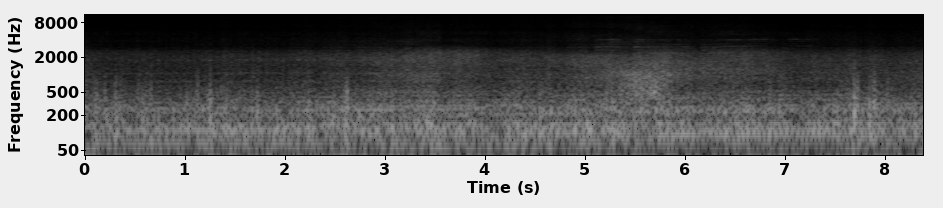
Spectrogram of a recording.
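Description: Motorcycle engine running steadily at cruising speed, heard from the bike itself, with wind on the microphone and a brief rush of noise a little past halfway.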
